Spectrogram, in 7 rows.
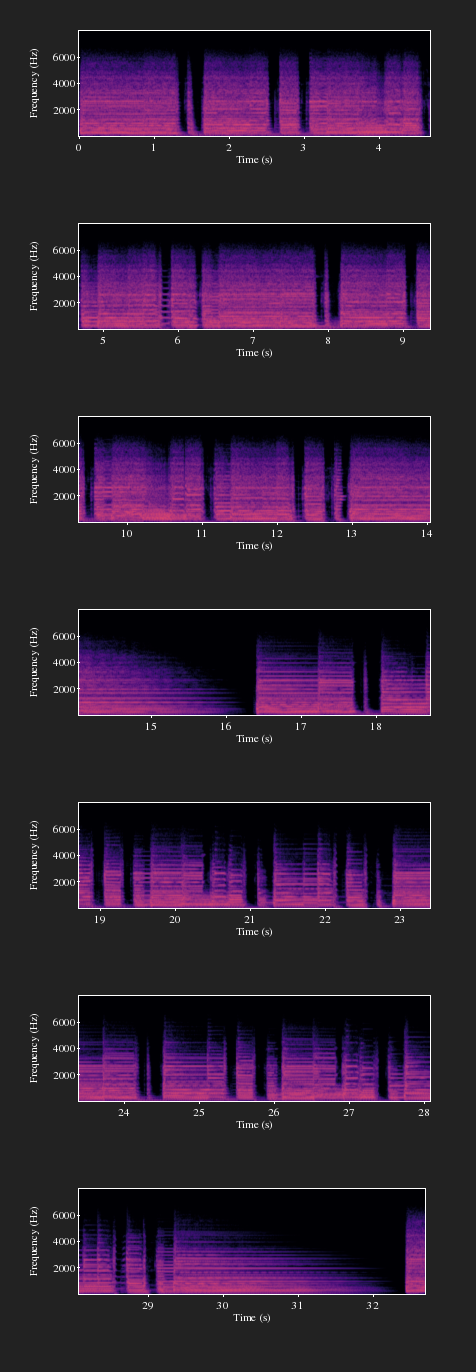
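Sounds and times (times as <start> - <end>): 
guitar: 0.0 - 32.6.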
